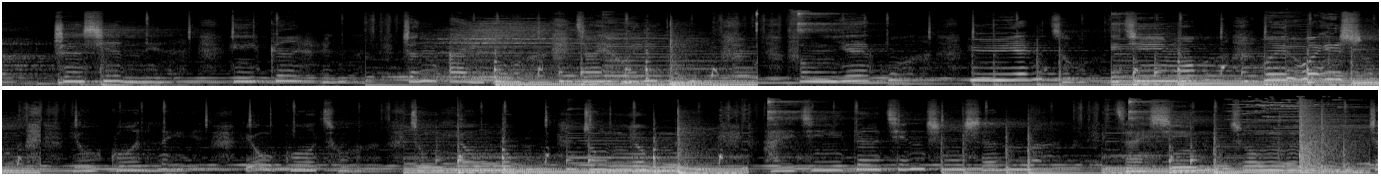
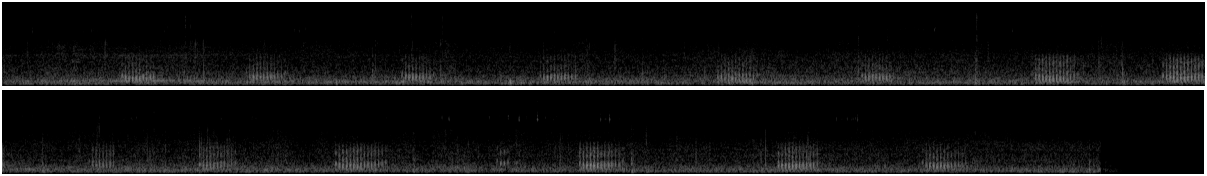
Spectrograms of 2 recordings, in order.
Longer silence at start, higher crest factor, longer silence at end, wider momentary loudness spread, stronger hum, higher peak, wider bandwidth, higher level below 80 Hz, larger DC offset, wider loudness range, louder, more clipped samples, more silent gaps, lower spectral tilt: about the same, 0 s vs 0 s; second, 18 dB vs 24 dB; second, 0 s vs 0.85 s; first, 12 LU vs 9 LU; neither; first, -6 dBFS vs -24 dBFS; about the same, 15 kHz vs 15.5 kHz; first, -34 dBFS vs -78 dBFS; first, 0.1% vs under 0.1%; first, 7 LU vs 3 LU; first, -26 LUFS vs -48 LUFS; neither; neither; about the same, -5.5 dB/octave vs -6 dB/octave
